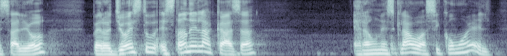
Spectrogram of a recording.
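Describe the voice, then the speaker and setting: The speech comes in a Portuguese accent with lively intonation. It moves at a fairly quick pace with long, frequent pauses. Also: man. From Brazil. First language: Portuguese (speaking Spanish). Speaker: podcast host. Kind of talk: casual interview chat. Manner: halting.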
